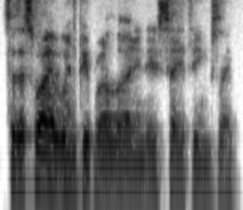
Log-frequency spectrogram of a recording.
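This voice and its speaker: This mellow-voiced Brazilian man, a native Brazilian Portuguese speaker, talks at a quick pace in a mid-range voice with fairly even intonation. A software entrepreneur being casually interviewed, he's thoughtful, searching for words and restarting often.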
